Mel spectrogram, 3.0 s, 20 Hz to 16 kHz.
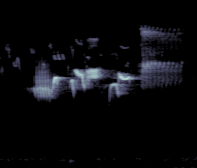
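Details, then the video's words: Pale thrush singing one phrase against a silent background: three clear whistled notes, each slurred and gently rising, followed by a thin, buzzy, high twitter that fades out. "흰배지빠귀, 1번 듣기, 곤충소리, 새소리"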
